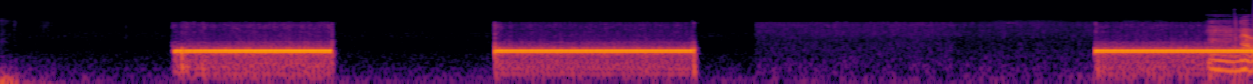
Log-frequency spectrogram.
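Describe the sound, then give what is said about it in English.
An outgoing call's ringback tone sounds three times, each steady electronic burst lasting over a second and separated by quiet pauses, heard clearly over the line with no one talking. “Three rings.”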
